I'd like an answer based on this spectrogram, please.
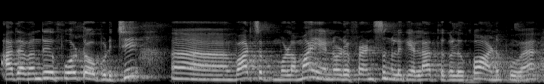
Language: Tamil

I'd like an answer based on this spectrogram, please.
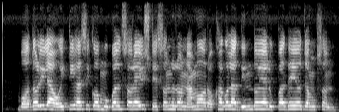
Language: Odia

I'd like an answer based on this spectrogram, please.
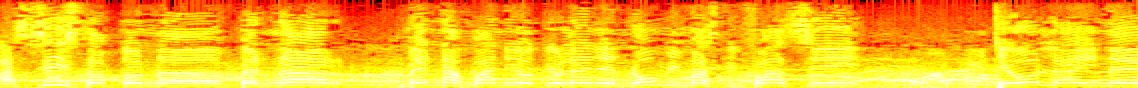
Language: Greek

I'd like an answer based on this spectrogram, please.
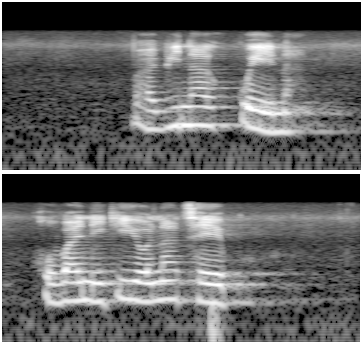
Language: Northern Sotho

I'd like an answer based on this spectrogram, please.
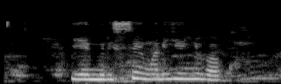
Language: Kinyarwanda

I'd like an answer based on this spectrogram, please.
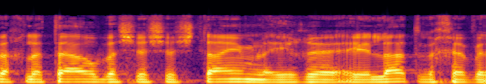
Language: Hebrew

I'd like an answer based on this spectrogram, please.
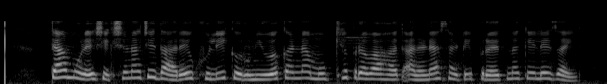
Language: Marathi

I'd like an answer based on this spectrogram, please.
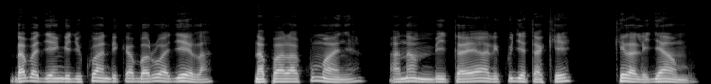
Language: Matengo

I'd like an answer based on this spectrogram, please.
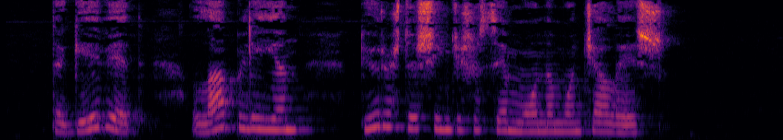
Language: Mari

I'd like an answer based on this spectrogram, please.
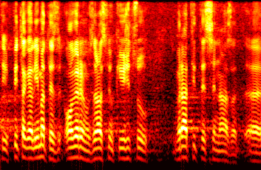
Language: Serbian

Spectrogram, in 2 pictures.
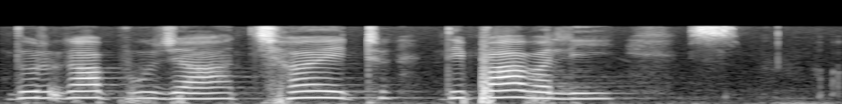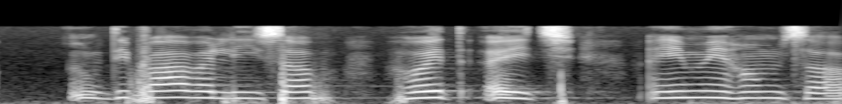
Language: Maithili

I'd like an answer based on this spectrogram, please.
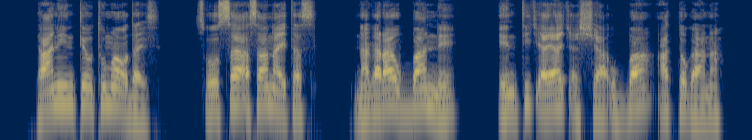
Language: Gofa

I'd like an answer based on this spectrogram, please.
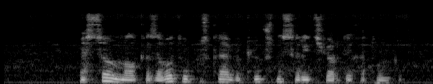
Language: Belarusian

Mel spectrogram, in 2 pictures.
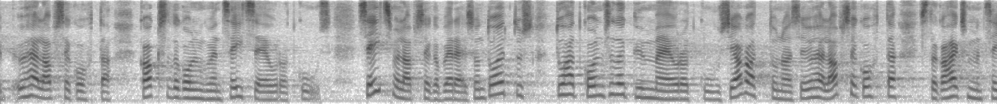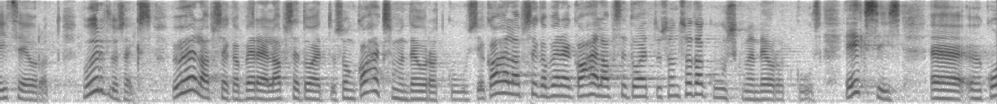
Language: Estonian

